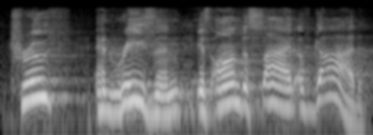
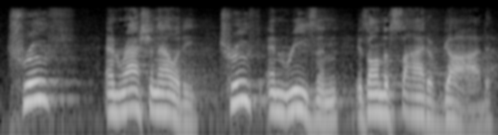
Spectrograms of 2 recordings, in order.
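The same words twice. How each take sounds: First: Truth and reason is on the side of God, slowed down with each word weighted; slow emphatic repeat. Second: Said in the usual way. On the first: Shown as a demonstration. Preacher repeating his key line slowly to the congregation. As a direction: lean on it slowly so it lands. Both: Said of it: "Can I say that one more time?".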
